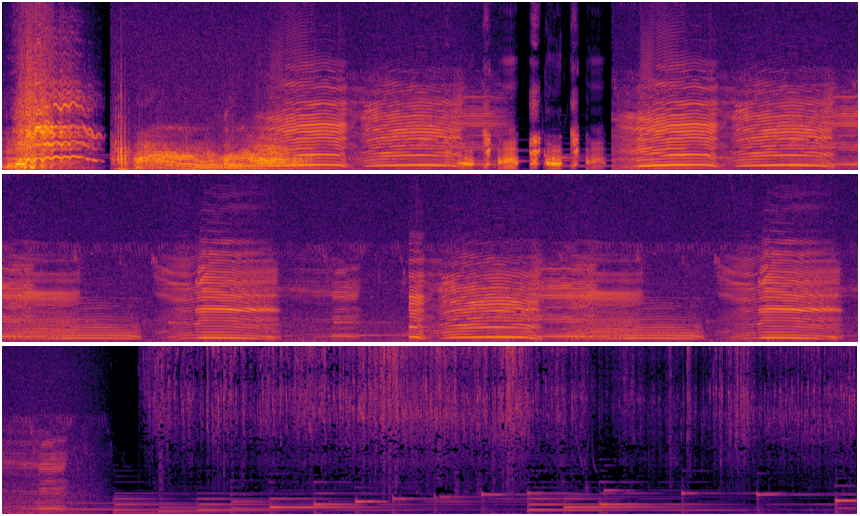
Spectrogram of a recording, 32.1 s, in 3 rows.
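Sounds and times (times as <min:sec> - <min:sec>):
cow mooing: 0:02.8 - 0:06.6, 0:07.3 - 0:15.2, 0:15.8 - 0:22.3.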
